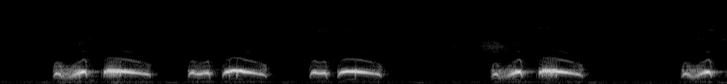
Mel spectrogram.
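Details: Captive female spotted dove calling to stimulate newly kept males: paired low hollow coos, a short rising note then a longer falling one, repeated in groups about every two seconds, with quiet gaps between.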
